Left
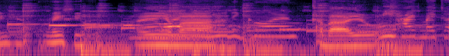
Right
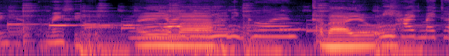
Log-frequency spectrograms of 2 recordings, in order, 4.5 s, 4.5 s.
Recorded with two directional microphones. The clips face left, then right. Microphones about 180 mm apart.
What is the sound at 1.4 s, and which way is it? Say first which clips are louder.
Speech: right 2 dB; centre (ahead or behind).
